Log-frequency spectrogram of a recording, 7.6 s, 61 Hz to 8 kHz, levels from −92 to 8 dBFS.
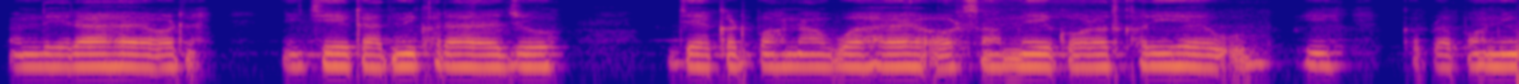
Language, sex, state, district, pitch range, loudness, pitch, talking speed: Hindi, female, Bihar, Sitamarhi, 170-175 Hz, -33 LUFS, 175 Hz, 180 wpm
